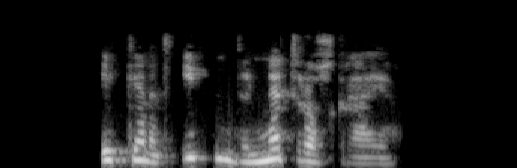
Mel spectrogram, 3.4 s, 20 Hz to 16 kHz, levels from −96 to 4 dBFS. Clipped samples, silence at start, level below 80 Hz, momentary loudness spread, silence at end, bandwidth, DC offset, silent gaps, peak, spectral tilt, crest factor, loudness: under 0.1%; 0.65 s; -58 dBFS; 18 LU; 0.9 s; 7.4 kHz; under 0.1%; none; -4 dBFS; -7 dB/octave; 18 dB; -21 LUFS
